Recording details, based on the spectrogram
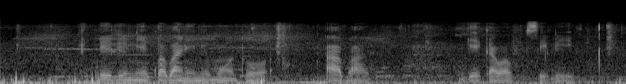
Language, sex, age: Xhosa, male, 31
